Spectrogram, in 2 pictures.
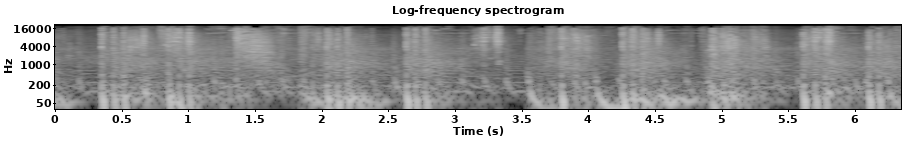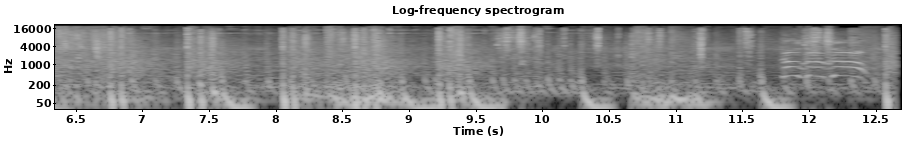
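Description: Sustained, dense automatic gunfire from a Cyberpunk 2077 firefight, loud and close, with rapid overlapping bursts and volleys running nearly nonstop, a faint voice now and then underneath.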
